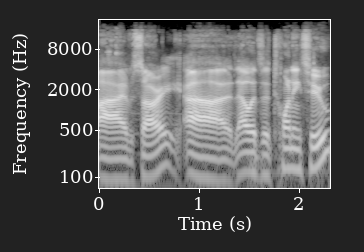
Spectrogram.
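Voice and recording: The tone is clear and smooth, yet bright and sharp. Pitch varies in an ordinary way at a moderate pace. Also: man, fairly low pitch for a man.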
